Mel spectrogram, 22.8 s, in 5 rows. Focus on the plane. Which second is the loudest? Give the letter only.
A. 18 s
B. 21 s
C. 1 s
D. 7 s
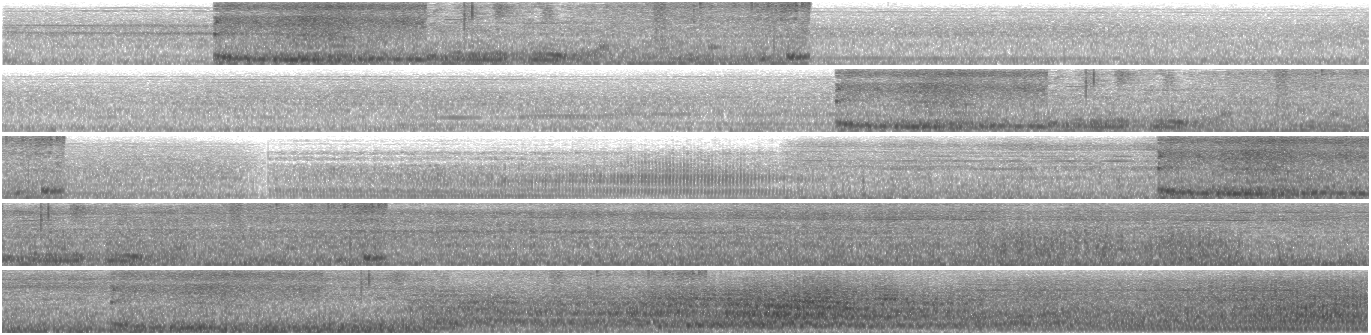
B.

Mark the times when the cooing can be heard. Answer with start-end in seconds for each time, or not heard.
0.7-2.7, 7.3-9.3, 12.9-14.9, 18.6-20.6.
